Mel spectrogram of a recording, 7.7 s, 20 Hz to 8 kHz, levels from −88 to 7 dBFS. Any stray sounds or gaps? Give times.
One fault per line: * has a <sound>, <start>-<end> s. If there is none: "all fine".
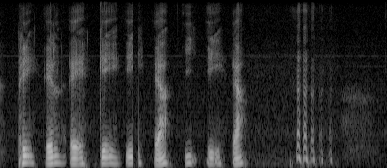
* has a dropout, 2.6-2.8 s
* has a laugh, 5.8-6.7 s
